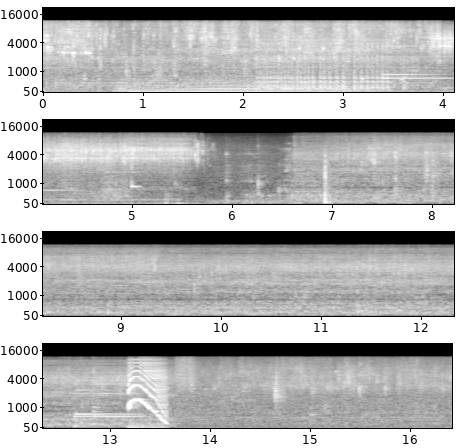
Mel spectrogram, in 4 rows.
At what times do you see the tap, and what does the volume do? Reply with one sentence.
The tap can be heard from 0.0 to 16.3 s, getting quieter.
